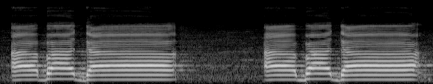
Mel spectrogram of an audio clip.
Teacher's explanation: دو زبر والی تنوین پر جب بھی ہم وقف کریں گے، وقف کی صورت میں الف پڑھنا ہے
